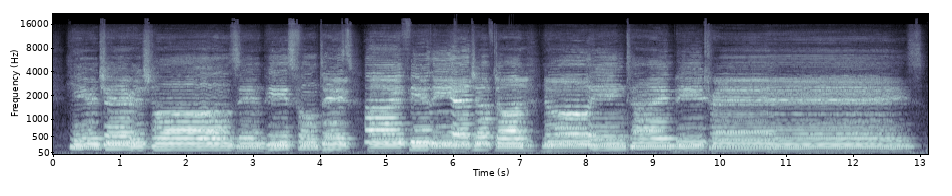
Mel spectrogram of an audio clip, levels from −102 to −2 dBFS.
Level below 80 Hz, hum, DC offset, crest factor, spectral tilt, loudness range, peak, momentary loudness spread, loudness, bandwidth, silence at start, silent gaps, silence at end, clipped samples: -52 dBFS; none; under 0.1%; 14 dB; -5 dB/octave; 5 LU; 0 dBFS; 8 LU; -15 LUFS; 16 kHz; 0.25 s; none; 0.15 s; under 0.1%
